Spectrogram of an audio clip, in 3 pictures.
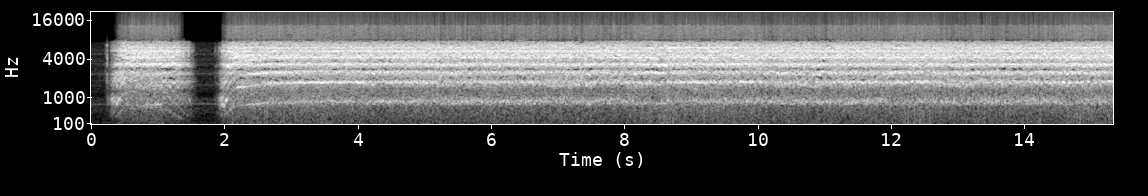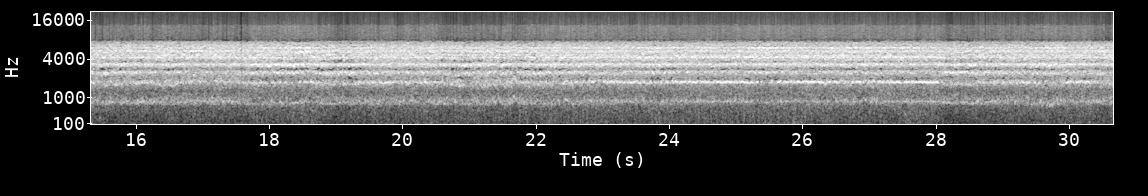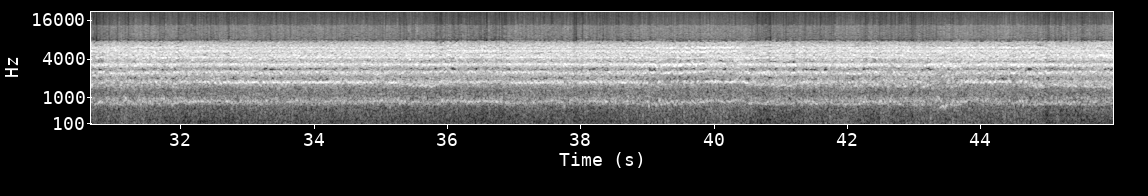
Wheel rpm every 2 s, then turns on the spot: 70, 190, 230, 230, 230, 230, 220, 230, 220, 220, 220, 230, 230, 230, 220, 230, 230, 230, 230, 220, 220, 210, 220.
0-2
